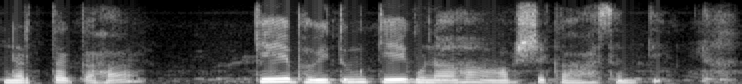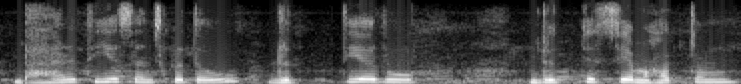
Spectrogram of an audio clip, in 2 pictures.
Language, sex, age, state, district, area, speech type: Sanskrit, female, 18-30, Karnataka, Bellary, urban, spontaneous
